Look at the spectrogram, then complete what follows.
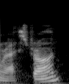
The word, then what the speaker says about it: restaurant: to a very interesting restaurant. Yes. Okay. So I'd say we need to change restaurant a little bit. So it sounds more like that. So it sounds like there are only two syllables.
